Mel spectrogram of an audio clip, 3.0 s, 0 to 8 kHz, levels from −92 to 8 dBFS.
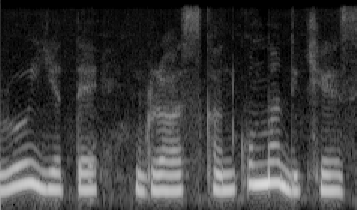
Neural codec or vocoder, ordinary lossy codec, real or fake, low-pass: codec, 16 kHz, 2 kbps, X-Codec, WavLM features, trained on Multilingual LibriSpeech; none; fake; 7.2 kHz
